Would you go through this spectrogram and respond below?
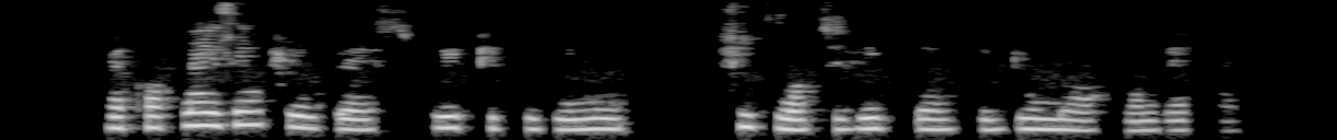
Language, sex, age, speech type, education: Nigerian Pidgin, female, 15-29, spontaneous, tertiary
